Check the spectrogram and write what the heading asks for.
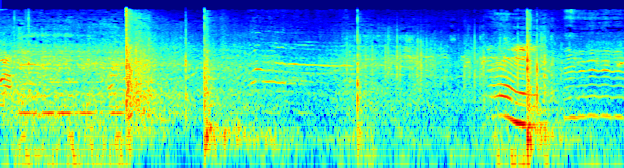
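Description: Fireworks shells bursting: a sharp bang about a second in, followed by smaller bangs at about two, three and a half and five seconds. Spectators' voices are heard between the bangs, one loud falling cry near the end.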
